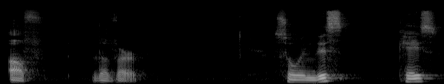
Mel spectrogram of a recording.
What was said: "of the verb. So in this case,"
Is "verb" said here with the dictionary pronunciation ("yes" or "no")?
yes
